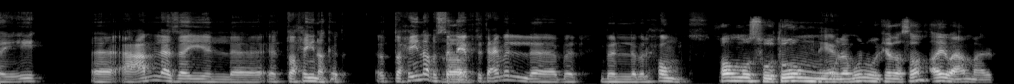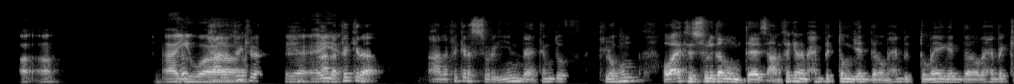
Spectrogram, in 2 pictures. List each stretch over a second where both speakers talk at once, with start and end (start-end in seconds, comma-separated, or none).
none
